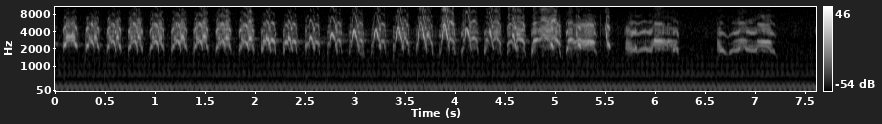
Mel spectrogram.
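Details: Nesting female osprey on Hog Island, 27 April 2022, gives musical calls to her mate, who then delivers fish. Rapid whistled chirps grow louder and rougher, then break into a few drawn-out, wavering squealed notes before falling quiet.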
